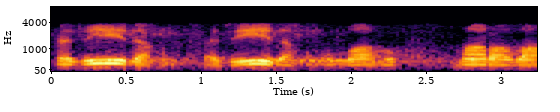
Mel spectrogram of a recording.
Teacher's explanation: فزادهم هذه يفتحها الجمهور ويميلها ابن عامر بخلف عن هشام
